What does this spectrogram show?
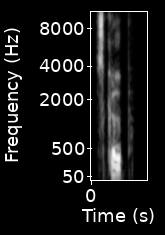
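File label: "scoop", British English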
